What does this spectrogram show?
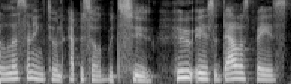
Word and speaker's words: Su: Didn't ask you for your the pronunciation of your name. Oh, no. Totally fine. So, first name is just Sue.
